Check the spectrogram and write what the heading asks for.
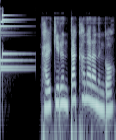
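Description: A bright chime sound effect: a single ding of several ringing tones that fades out within about a second, marking the new title card.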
